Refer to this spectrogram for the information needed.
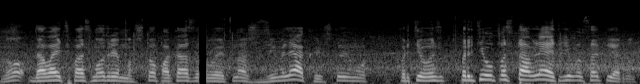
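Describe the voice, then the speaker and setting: High-voiced, quick male co-commentator. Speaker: esports hockey co-commentator. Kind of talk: live commentary, chatty exchanges with a partner. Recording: noisy venue with crowd behind the voice. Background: crowd and venue noise.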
